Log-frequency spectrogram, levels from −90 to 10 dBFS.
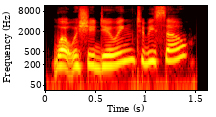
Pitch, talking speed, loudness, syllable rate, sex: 230 Hz, 260 wpm, -18 LUFS, 5.3 syllables/s, female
